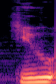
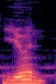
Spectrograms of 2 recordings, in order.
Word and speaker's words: Ewen: of the tale himself Hugh of the little head although his name is spelled e-w-e-n it is not pronounced Yuan although some uins do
